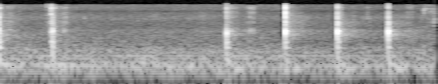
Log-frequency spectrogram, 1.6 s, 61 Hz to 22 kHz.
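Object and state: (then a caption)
Thin skull bone at the squamous temporal region. Six light taps on the thin squamous part of a skull's temporal bone near the pterion give short, bright, high-pitched clicks centered around 2.5 kHz, with almost no low end. Each tap dies away almost instantly with no ring.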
